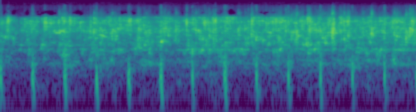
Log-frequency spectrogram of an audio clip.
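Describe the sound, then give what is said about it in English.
Steady, hissing flow of running water that stays even throughout, with a quick, regular clicking pulse repeating about three times a second beneath it. No voices. “I hear the water.”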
